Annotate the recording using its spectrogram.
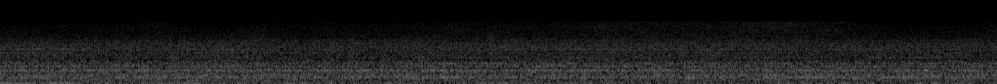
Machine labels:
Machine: fan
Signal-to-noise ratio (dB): 6 dB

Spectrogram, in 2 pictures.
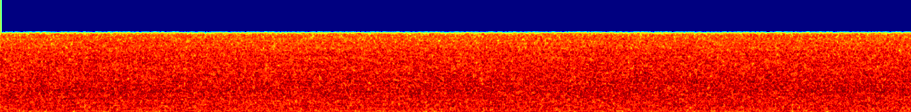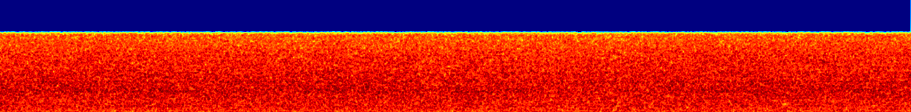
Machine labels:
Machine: fan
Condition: abnormal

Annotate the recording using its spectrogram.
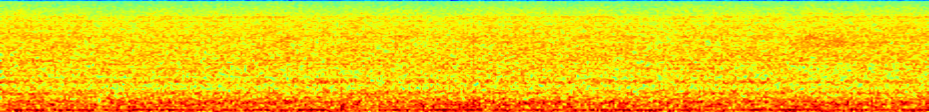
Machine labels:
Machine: slide rail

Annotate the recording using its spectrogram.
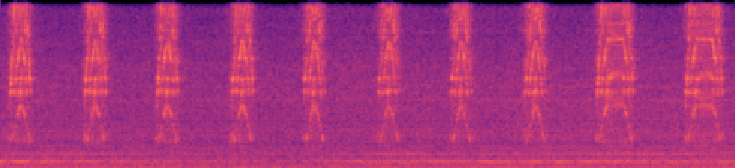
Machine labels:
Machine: slide rail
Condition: normal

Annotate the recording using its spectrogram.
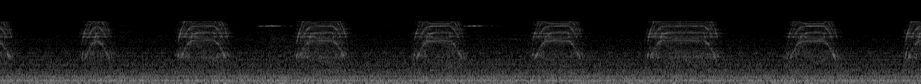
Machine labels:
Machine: slide rail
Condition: normal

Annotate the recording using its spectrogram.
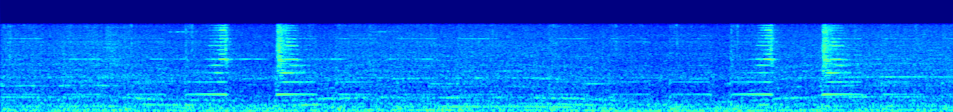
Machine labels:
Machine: slide rail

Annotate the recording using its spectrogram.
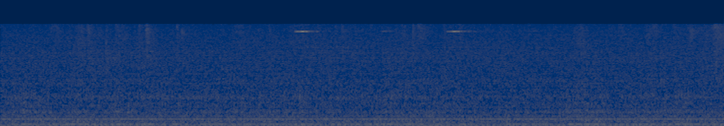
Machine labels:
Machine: fan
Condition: abnormal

